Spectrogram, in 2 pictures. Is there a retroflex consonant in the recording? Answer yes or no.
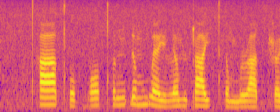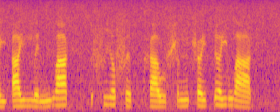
yes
